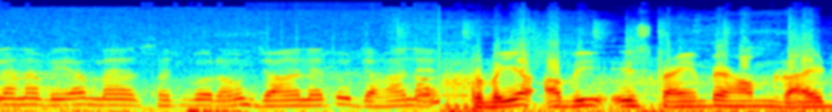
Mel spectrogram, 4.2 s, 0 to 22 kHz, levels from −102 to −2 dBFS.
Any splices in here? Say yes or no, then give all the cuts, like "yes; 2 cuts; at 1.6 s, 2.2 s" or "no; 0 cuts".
yes; 1 cut; at 2.2 s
